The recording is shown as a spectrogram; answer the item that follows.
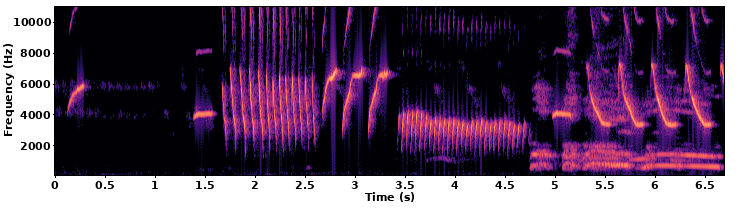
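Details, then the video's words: Canary training-lure song aimed at long rolls: brief opening note, pause, then a rapid buzzy trill, a few sweeping whistles, a steady fast-pulsed roll, and a lower tonal passage under descending whistled notes. "Suara Pancingan Burung Kenari Agar Cepat Gacor dan Ngerol, Masteran Suara Kenari Ngeroll Panjang"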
